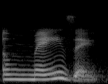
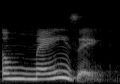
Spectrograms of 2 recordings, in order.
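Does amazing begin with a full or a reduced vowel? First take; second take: reduced; reduced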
